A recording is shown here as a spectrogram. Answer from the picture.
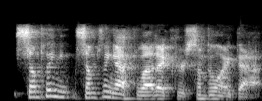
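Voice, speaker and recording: A man talks loudly at a fairly quick pace, his pitch swinging very widely. Vocal fry runs through his voice. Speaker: IT director. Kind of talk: interview.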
